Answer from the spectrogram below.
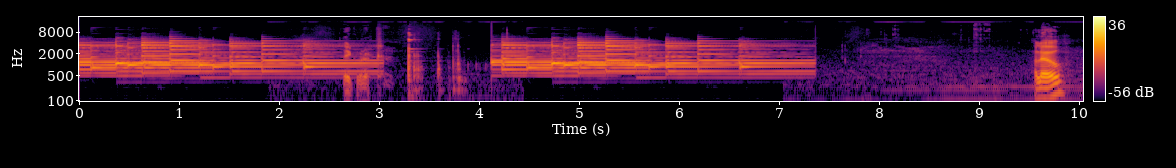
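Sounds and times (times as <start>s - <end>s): phone ringtone melody: 0.0s - 3.1s, 4.2s - 7.4s.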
